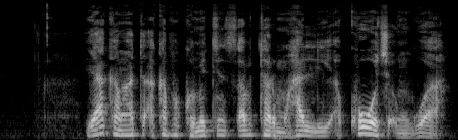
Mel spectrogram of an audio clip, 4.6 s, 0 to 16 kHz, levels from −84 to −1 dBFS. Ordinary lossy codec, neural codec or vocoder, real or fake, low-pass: none; none; real; 14.4 kHz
